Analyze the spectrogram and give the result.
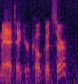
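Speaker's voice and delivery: put-on courteous, polite older gentleman's voice. Voicing a doorman greeting an arriving guest: older gentleman doorman voice. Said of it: "an older gentleman ... He's like".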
